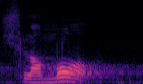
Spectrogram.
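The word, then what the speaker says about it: שלמה: In Hebrew, Solomon's name is pronounced Shlomo.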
